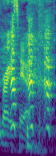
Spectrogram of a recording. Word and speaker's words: Rysand: I think it's Rysand.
